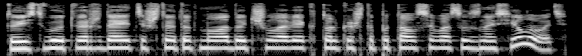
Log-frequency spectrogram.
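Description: A woman's voice: medium pitch, level tone, fast, a little mellow, no echo, studio quality, natural voice. A woman voicing a stern male police officer who gives curt orders in an audiobook. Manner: curt, commanding.

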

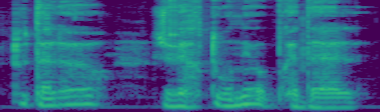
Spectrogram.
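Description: A man's voice: mid-range voice, expressive, fairly quick, mellow, breathy edge, pitched above the performer's own voice. A man voicing a kindly, earnest young Orthodox priest.

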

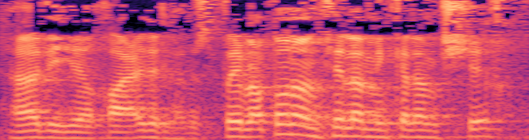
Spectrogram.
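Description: A man teaches a grammar lesson in a classroom, with a slightly raised pitch. He keeps quizzing the students and going back over the rule. The room echoes, with a faint hum behind him. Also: racing. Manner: asks the class questions and answers them himself, repeats key rules.

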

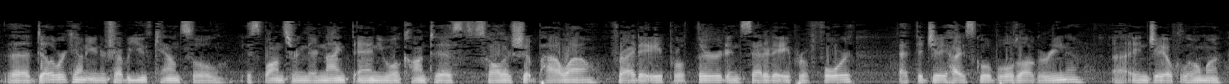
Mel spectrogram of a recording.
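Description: Man, informal event announcer, very deep, monotone, dull lo-fi sound with faint noise. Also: moderate pace. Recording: muffled lo-fi with background noise.

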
